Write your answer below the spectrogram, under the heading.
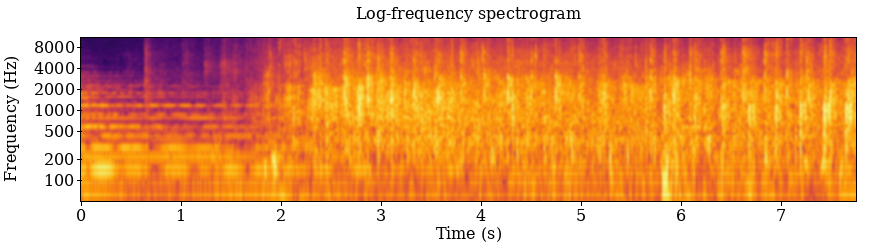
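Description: The orchestra's last low held note fades away, and about two seconds in a theatre audience breaks into sustained applause.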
